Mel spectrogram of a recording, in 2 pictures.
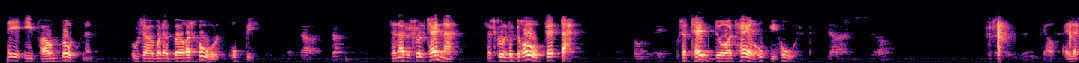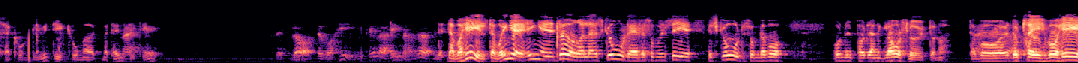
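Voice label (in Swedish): Osby Skåne, dialekter; Folkminnen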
